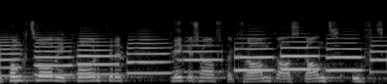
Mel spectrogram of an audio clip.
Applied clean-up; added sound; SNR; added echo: none; Trumpet; -4 dB; none.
